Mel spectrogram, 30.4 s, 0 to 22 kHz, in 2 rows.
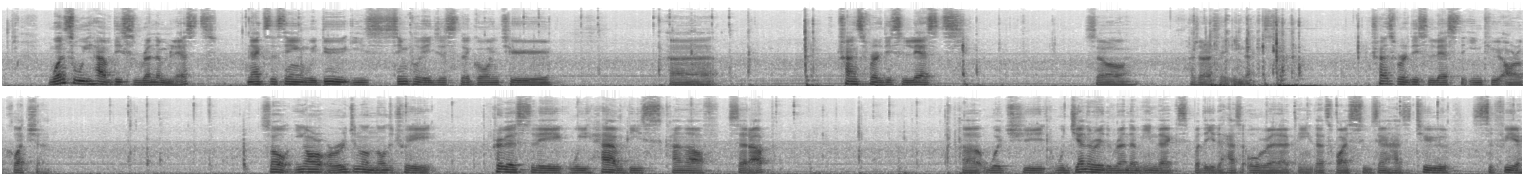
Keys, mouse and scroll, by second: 2.5-5.5 drag, 5.9 shift+click, 6.6 click, 7.2 shift+click, 8.1 m, 13.0 Return, 16.4-17.4 drag, 18.0-19.2 middle drag, 19.2 click, 19.8-22.2 middle drag, 22.2-24.2 drag, 24.5-27.8 ctrl+middle drag, 27.8-30.4 typing, 28.0 click, 28.4 click, 29.1 click.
